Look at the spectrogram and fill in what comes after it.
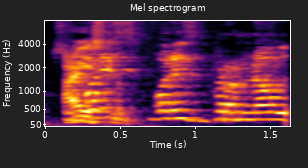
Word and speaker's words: Brno: It's B-R-N-O.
